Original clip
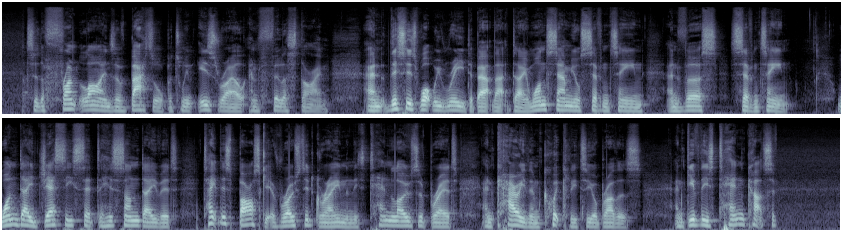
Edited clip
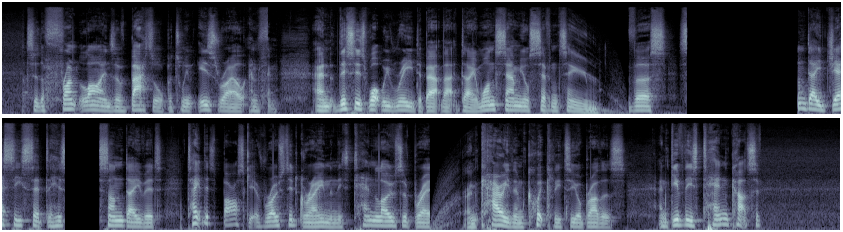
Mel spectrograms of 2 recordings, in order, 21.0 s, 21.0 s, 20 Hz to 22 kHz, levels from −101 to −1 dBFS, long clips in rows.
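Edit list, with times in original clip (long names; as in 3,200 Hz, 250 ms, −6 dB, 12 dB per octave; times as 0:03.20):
0:03.32–0:03.96: remove
0:07.71: tape stop 0.77 s
0:09.20–0:10.59: silence
0:11.91: splice in silence 0.44 s
0:13.26–0:14.44: fade in linear, from −17.5 dB
0:16.03: tape start 0.63 s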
